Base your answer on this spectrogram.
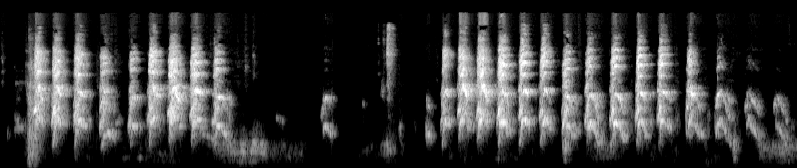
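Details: Seven-week-old Blenheim Cavalier King Charles Spaniel puppies, five littermates in an indoor pen. Two bursts of rapid, high-pitched yapping, about three barks a second, split by a short near-silent gap with a soft low whine.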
